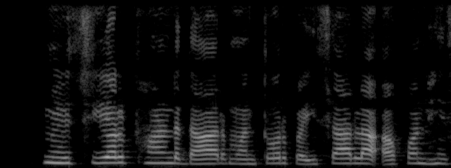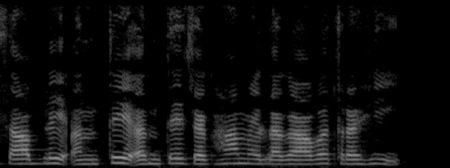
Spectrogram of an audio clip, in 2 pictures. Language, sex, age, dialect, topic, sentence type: Chhattisgarhi, female, 60-100, Northern/Bhandar, banking, statement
